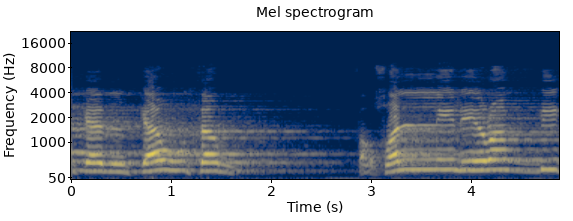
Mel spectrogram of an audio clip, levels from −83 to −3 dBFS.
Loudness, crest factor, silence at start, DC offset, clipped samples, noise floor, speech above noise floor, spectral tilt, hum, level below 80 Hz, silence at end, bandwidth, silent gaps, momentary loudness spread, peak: -23 LUFS; 18 dB; 0 s; under 0.1%; under 0.1%; -54 dBFS; 31 dB; -5 dB/octave; none; -72 dBFS; 0 s; 8.8 kHz; none; 19 LU; -6 dBFS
